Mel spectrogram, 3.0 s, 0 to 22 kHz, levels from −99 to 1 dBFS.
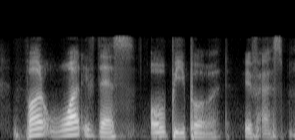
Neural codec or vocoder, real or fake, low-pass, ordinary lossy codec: codec, 24 kHz, 0.9 kbps, DualCodec; fake; 7.2 kHz; none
